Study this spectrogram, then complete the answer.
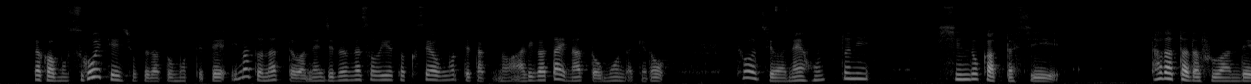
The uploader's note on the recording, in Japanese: バックミュージック無し。声が小さく録音されてしまったためバックミュージック消しました。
